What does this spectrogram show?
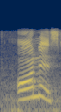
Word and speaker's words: honest: R, H is silent. We are not pronouncing H. Honest, again H.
